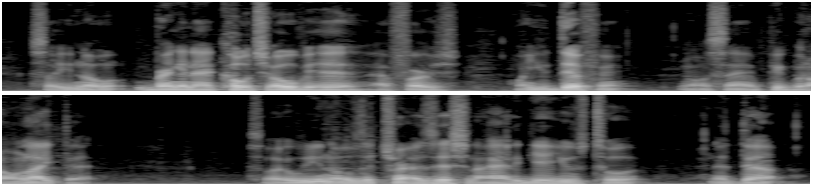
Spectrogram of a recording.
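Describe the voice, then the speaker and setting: Speaking at a fairly quick pace, a man with a fairly low pitch, ordinary pitch variation, a dark, mellow tone and vocal fry. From Haiti, then Miami from age eight. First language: Haitian Creole. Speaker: rapper. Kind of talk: interview. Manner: casual, filler-heavy speech.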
